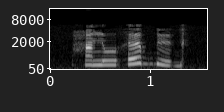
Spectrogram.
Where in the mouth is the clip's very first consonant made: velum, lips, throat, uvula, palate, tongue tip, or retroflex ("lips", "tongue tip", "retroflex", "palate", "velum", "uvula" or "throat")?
throat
